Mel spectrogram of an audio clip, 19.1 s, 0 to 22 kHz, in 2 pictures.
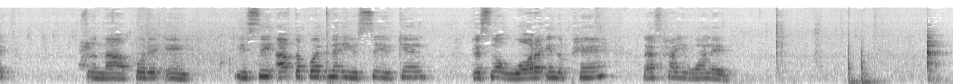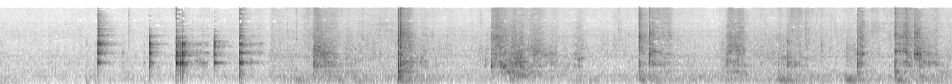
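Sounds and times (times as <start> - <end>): light sizzle of frying: 0.0 - 19.0
spoon scraping pot: 11.3 - 13.8, 14.4 - 19.0.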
